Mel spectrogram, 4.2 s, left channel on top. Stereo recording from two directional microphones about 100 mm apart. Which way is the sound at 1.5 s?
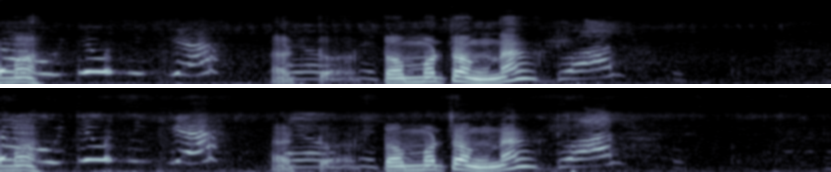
40° left (ahead or behind).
